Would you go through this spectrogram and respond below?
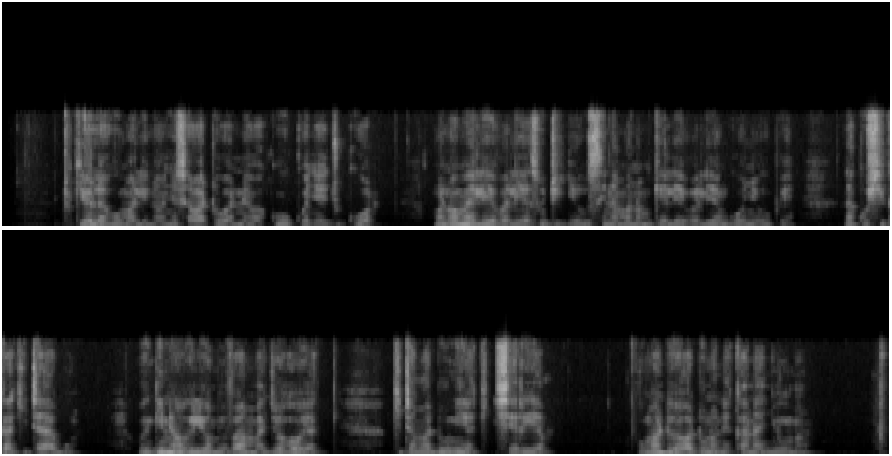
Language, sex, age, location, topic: Swahili, male, 18-24, Kisumu, government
